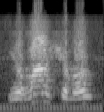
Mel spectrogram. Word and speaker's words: Yehoshua: In that day and age, it would have been pronounced Yehoshua ben Yusuf ben Nazarati. In other words, Joshua, son of Joseph, from Nazareth.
